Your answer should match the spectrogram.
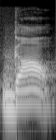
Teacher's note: जब हम उच्चारण करेंगे इसका ध्वनियों का तो इसमें हमें और नाक व मुंह दोनों का प्रयोग करना होगा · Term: अनुनासिक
